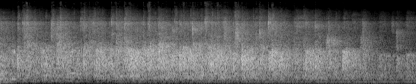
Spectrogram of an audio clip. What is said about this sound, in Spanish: Déselo al Señor si se lo va a dar ese aplauso.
